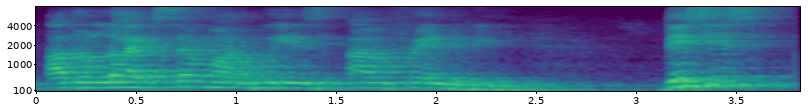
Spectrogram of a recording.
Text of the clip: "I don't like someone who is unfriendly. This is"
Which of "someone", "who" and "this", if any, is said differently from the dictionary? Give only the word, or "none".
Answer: none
